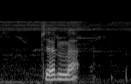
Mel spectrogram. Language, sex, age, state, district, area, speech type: Santali, female, 30-45, Jharkhand, Seraikela Kharsawan, rural, read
